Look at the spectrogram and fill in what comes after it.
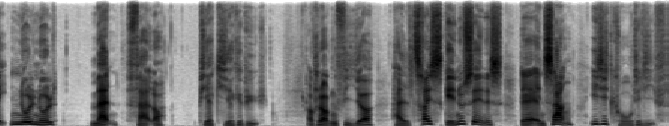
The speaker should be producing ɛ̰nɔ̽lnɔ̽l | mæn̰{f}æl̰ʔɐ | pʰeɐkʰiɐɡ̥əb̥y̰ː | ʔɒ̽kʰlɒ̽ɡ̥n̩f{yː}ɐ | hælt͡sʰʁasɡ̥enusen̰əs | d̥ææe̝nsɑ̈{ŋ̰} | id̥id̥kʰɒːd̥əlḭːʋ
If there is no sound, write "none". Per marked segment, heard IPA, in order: f, iː, ŋ̰

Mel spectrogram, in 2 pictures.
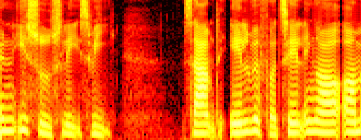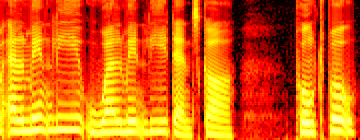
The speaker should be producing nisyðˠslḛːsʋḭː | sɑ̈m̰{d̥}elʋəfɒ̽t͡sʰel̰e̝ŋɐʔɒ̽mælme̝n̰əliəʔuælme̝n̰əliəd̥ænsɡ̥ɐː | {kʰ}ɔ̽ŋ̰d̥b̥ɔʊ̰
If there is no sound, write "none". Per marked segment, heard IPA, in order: d̥, pʰ

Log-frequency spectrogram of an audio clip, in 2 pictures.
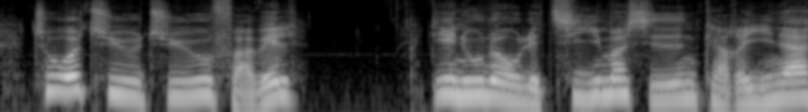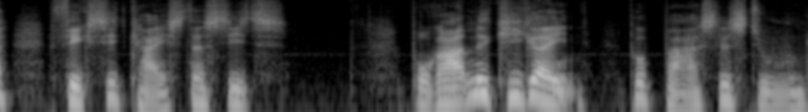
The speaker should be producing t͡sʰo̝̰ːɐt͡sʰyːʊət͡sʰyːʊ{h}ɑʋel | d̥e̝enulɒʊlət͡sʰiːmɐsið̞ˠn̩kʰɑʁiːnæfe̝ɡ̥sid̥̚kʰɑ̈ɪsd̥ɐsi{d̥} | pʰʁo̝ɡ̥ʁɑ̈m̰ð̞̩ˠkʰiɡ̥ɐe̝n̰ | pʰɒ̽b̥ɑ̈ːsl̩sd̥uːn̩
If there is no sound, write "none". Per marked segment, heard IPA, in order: f, d̥

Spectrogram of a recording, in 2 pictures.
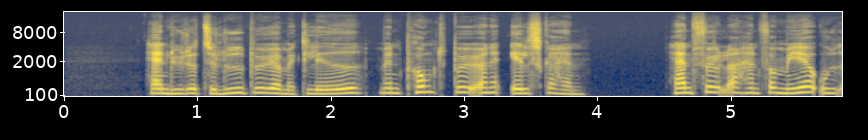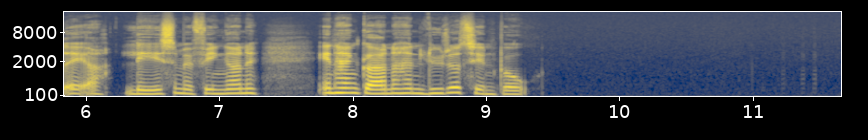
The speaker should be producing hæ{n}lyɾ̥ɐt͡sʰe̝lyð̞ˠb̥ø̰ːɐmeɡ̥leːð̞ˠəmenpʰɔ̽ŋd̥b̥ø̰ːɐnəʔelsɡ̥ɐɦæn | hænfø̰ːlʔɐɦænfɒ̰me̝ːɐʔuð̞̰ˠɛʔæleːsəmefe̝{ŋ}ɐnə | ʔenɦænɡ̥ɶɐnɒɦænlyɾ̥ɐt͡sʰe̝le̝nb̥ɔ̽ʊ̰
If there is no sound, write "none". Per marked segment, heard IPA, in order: n, ŋ

